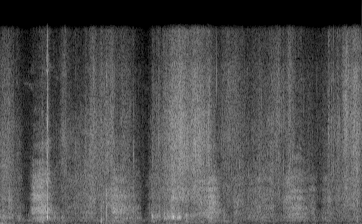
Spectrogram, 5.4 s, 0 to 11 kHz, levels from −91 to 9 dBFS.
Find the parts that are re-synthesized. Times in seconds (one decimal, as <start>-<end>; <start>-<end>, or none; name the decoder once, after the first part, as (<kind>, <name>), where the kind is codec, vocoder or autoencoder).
none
